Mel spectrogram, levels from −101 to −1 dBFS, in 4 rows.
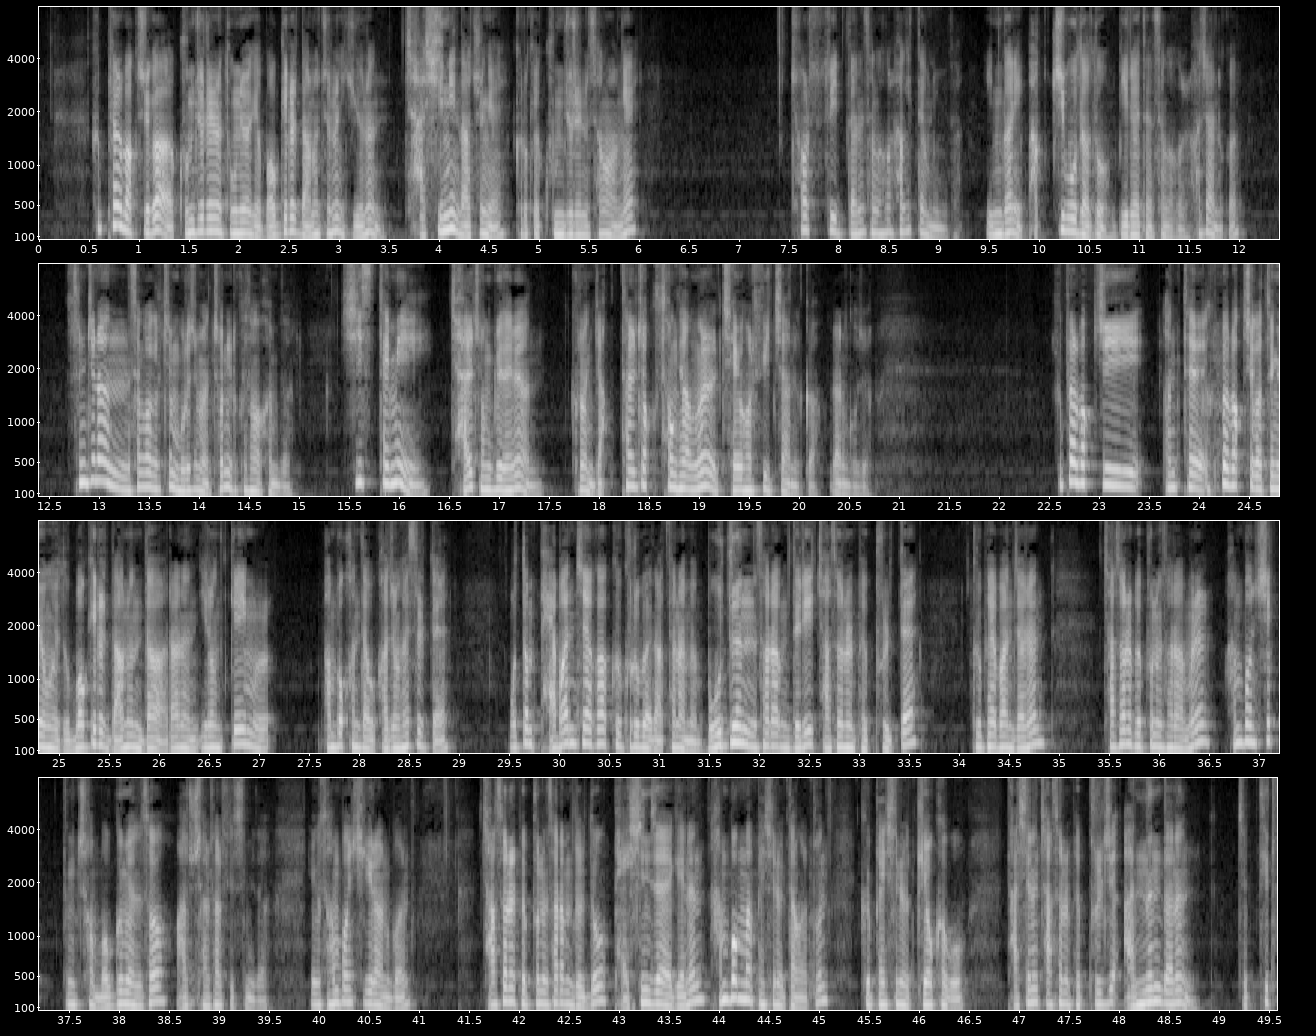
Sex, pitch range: male, 125-175 Hz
